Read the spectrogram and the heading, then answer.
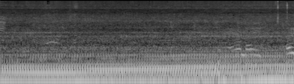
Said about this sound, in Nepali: बिस्तारै जाऊँ नयाँ स्कुटर छ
